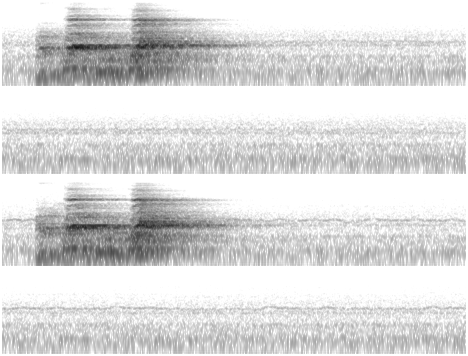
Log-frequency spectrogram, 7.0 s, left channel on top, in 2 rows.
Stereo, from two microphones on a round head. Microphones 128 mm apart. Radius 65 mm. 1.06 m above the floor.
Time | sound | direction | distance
0.3 | a dog barking | 30° right (ahead or behind) | 3 m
